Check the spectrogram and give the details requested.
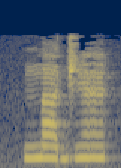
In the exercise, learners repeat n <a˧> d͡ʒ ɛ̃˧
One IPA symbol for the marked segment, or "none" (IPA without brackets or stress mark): a˧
